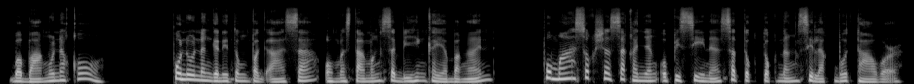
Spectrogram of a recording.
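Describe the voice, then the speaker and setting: Woman narrating drama, lively swooping pitch. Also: no echo, clean studio sound. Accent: Filipino. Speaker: audiobook narrator. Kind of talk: dramatic scripted story narration.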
